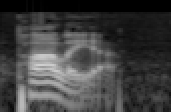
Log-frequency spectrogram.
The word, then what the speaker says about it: Paglia: Her name is spelled P-A-G-L-I-A, so it would be Paglia, it would appear.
